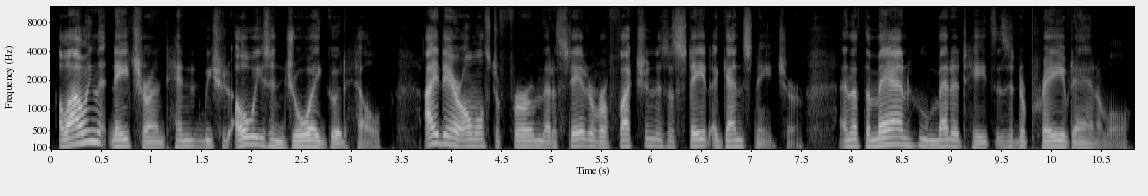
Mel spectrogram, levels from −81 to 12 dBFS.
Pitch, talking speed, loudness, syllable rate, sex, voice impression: 135 Hz, 190 wpm, -22 LUFS, 5.9 syllables/s, male, masculine, adult-like, tensed, slightly bright, clear, slightly nasal, intellectual, friendly, slightly wild, lively, kind, slightly light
